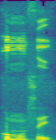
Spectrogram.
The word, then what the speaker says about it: commencer: افيك اون سي دي، يعني هاد الشرطة اللي تكون تحت السي بحيث نقدروا ننطقوه ان سي ماشي ان كا، لأن السي مع الاو والسي مع الا ينطق كا أو كو.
